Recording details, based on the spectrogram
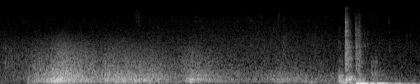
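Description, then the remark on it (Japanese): Steady rain hisses at night under low, rolling rumbles of thunder, ending with a sharp thunderclap near the end. No voices are heard. “雨か。今夜は荒れそうだ。”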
